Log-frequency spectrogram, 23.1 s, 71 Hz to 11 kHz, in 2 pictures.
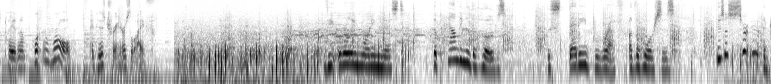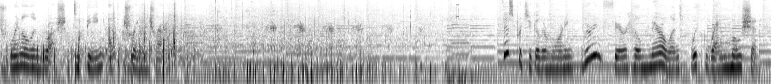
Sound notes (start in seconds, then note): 2.8 galloping; 14.8 lively music; 16.1 galloping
